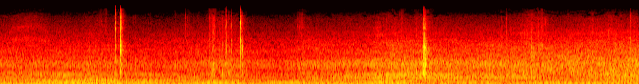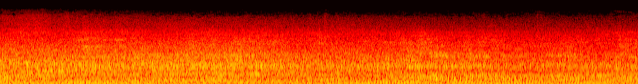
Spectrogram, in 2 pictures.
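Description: Steady low mechanical hum, with three sharp crunches in the first four seconds from a red-footed tortoise biting into dry tortoise pellets.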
